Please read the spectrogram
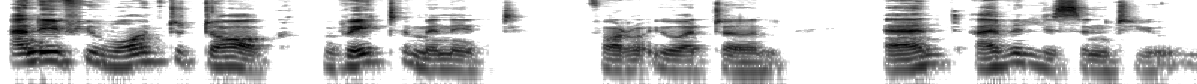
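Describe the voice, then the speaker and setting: A male English teacher presenting a lesson and reciting poems aloud in a deliberate, expressive way. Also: lowish voice, breathy edge. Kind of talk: instructional narration and poem recitation.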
